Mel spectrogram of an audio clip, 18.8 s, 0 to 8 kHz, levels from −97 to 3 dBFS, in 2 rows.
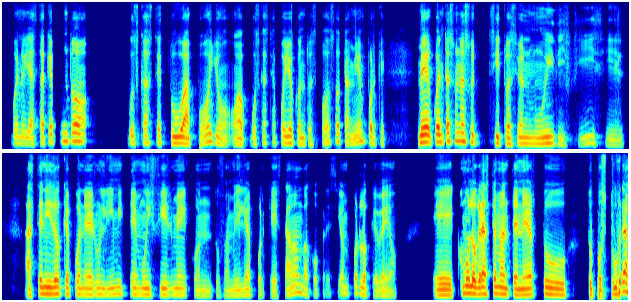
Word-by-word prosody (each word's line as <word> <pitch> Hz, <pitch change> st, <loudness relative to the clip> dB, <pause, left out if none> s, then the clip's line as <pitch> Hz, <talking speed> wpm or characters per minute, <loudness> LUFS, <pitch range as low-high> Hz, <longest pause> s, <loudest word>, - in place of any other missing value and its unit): Bueno, 130 Hz, 0 st, -7 dB
¿y 120 Hz, -, -4 dB
hasta 125 Hz, +3 st, -3 dB
qué 155 Hz, -, -2 dB
punto 165 Hz, 0 st, 0 dB, 0.5 s
buscaste 135 Hz, +1 st, -7 dB
tu 130 Hz, -1 st, +3 dB
apoyo, 130 Hz, +3 st, -2 dB
o 110 Hz, -, -7 dB
a 110 Hz, -, -2 dB
buscaste 130 Hz, +3 st, -13 dB
apoyo 130 Hz, 0 st, -2 dB
con 120 Hz, -, -5 dB
tu 105 Hz, -, -13 dB
esposo 110 Hz, -, -8 dB
también? 65 Hz, +8 st, -5 dB
Porque, -, -, -7 dB, 0.5 s
me 150 Hz, +1 st, +9 dB
cuentas 155 Hz, +3 st, +3 dB
una 175 Hz, -1 st, +2 dB
sui 150 Hz, -5 st, -5 dB
situación 125 Hz, -1 st, -2 dB
muy 125 Hz, +2 st, 0 dB
difícil. 110 Hz, -2 st, -15 dB, 0.4 s
Has 110 Hz, 0 st, -2 dB
tenido 135 Hz, 0 st, +5 dB
que 135 Hz, 0 st, +1 dB
poner 120 Hz, -1 st, -1 dB
un 125 Hz, -1 st, -3 dB
límite 130 Hz, +2 st, -4 dB
muy 125 Hz, -1 st, -2 dB
firme 120 Hz, 0 st, -4 dB
con 100 Hz, -4 st, -12 dB
tu 100 Hz, 0 st, -20 dB
familia, 105 Hz, +3 st, -8 dB
porque, 100 Hz, -, -12 dB
estaban 165 Hz, -, -5 dB
bajo -, -, -10 dB
presión 65 Hz, 0 st, -15 dB
por -, -, -10 dB
lo -, -, -2 dB
que -, -, -13 dB
veo. -, -, -7 dB, 0.5 s
Eh, 110 Hz, -1 st, +3 dB
¿cómo 145 Hz, +2 st, +4 dB
lograste 140 Hz, 0 st, +7 dB
mantener 120 Hz, -2 st, +4 dB
tu 120 Hz, -4 st, +3 dB, 0.3 s
tu 120 Hz, -4 st, -2 dB
postura 130 Hz, -, +4 dB
125 Hz, 160 wpm, -23 LUFS, 115-135 Hz, 0.5 s, me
